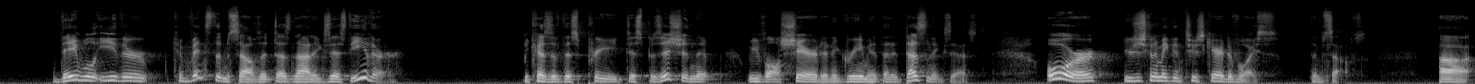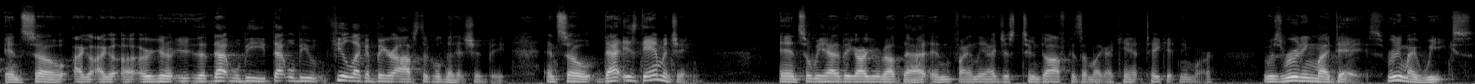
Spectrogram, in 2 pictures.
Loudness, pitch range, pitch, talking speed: -23 LUFS, 110-140 Hz, 125 Hz, 200 wpm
